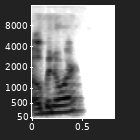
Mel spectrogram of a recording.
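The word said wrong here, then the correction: Obanor: Oh, Banner. There it is. Okay. – Obinor.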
